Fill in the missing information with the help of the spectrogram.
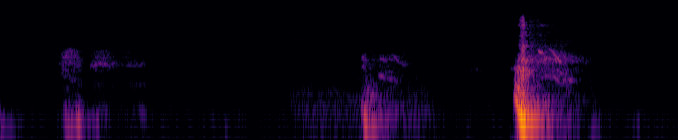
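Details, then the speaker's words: Adult doing a deep yoga breathing exercise gives three brief, soft, mild dry coughs, the last loudest, with faint breathing between them. "you can hear me coughing a little bit and that's what happens when i do this exercise sometimes as parts of my body are opening up that haven't been so open"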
